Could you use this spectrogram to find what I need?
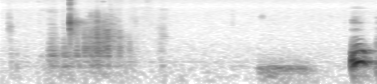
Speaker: Oh, I hope y'all can't hear my stomach growling like this. Lord have mercy.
